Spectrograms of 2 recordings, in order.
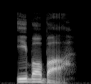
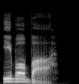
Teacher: See how that P sound just slides right into the next syllable? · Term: linking sound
